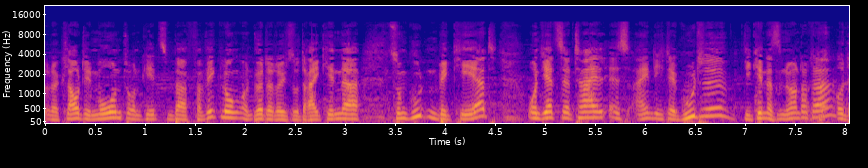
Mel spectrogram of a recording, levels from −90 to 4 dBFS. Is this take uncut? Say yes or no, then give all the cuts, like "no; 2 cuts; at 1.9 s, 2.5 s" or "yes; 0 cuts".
no; 6 cuts; at 1.0 s, 2.1 s, 3.4 s, 5.3 s, 5.6 s, 6.9 s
